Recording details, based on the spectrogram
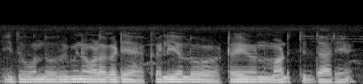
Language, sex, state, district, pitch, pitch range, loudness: Kannada, male, Karnataka, Koppal, 115 Hz, 105-115 Hz, -15 LUFS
